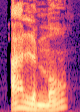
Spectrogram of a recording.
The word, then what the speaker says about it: allemand: L'Allemagne, allemand, allemande, okay, same thing here. Okay, you don't pronounce the final D, but then you pronounce it here for the feminine form.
